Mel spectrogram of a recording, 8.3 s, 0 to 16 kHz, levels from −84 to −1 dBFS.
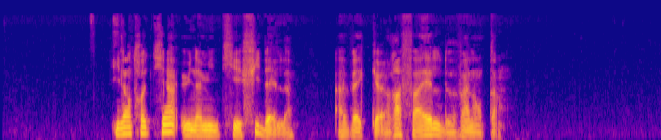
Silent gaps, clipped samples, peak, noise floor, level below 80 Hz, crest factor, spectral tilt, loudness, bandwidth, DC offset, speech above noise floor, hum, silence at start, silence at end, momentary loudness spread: none; under 0.1%; 0 dBFS; -64 dBFS; -40 dBFS; 18 dB; -7.5 dB/octave; -16 LUFS; 11.5 kHz; under 0.1%; 49 dB; none; 1.4 s; 2 s; 13 LU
